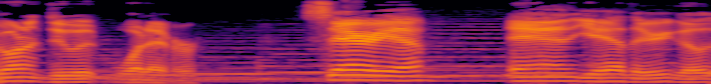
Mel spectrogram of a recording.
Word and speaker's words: Celebi: you how it's pronounced to me syria always made sense because you wouldn't call your friend sorrow you'd call her sarah so if you want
